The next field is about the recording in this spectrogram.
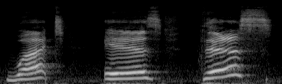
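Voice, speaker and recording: A woman playing an authoritative pony mare who rules an underground shelter, speaking deliberately in an audio drama. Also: animated, fairly bright tone, full character voice. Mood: slow, dangerous. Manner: booming, authoritative, deliberate delivery.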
